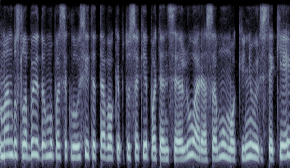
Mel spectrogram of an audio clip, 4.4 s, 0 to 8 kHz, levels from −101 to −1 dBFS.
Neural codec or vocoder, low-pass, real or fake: none; 7.2 kHz; real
